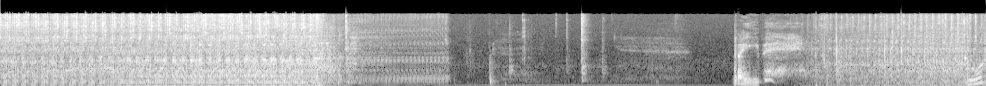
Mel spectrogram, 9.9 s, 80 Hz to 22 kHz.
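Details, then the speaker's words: Yamaha XJ900S Diversion four-cylinder: ticks over evenly at idle, stops, then fires straight back up and settles smoothly; healthy normal idle. "Miss Molly so as you just see it sounds pretty awesome first time when it started"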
